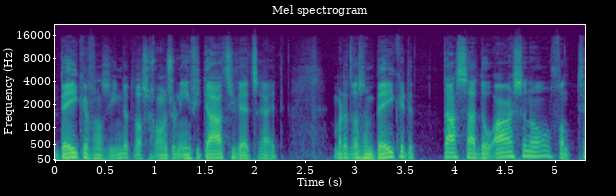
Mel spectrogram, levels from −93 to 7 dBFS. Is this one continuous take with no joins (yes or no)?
yes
